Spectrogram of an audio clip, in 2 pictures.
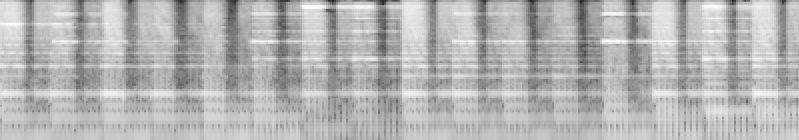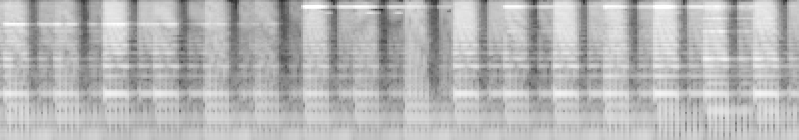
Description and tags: Odd little synth loop.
